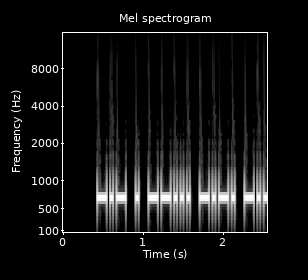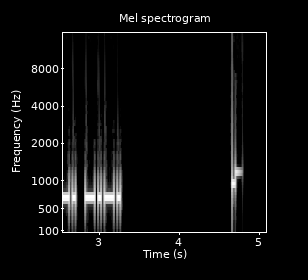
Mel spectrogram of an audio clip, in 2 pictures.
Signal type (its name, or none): Morse code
